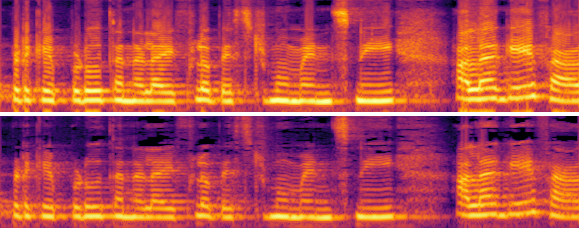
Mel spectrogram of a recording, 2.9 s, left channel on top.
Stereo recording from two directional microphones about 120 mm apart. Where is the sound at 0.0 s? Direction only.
20° left (ahead or behind).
